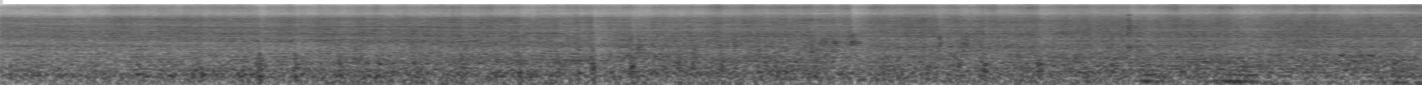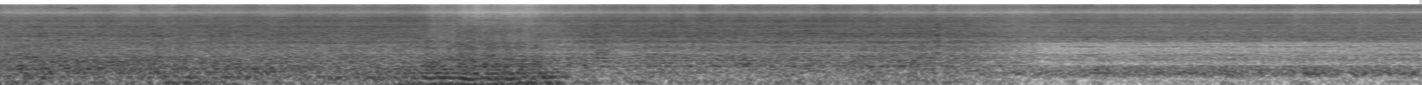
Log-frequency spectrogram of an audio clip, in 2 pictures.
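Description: A train running on the line, a steady rumble of wheels and rails that eases off after about twenty seconds.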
